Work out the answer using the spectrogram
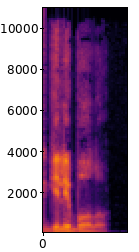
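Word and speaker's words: Gelibolu: Например, Галлиполи по-турецки произносится Гелиболу, а Чинак более точно пишется как Шанак.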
